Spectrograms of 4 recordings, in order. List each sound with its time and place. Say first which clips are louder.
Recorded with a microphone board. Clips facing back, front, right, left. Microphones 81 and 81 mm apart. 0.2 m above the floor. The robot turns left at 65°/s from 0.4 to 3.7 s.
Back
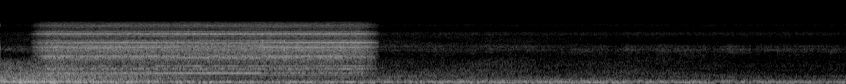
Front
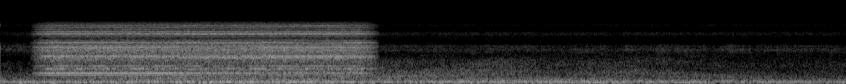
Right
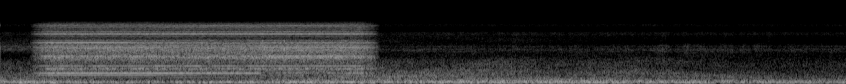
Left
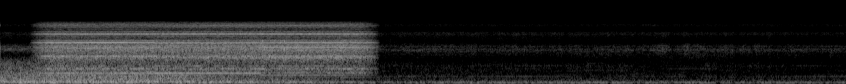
0.0 s an aircraft: back 4 dB, left 1 dB; 150° left; by 8.5 s 60° right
